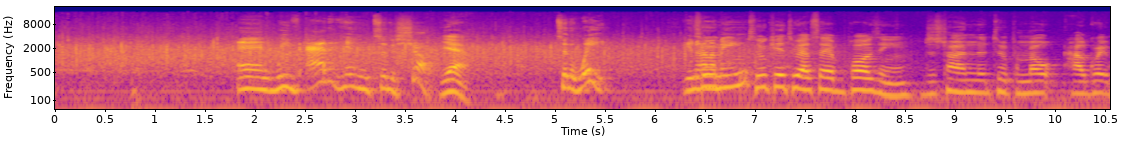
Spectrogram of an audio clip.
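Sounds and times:
small group applauding: 0:00.0 - 0:08.1
speech: 0:01.8 - 0:04.3, 0:05.0 - 0:05.6, 0:06.3 - 0:10.5.

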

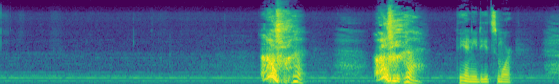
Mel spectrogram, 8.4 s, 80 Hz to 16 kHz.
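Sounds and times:
person sneezing: 0:03.9 - 0:04.6, 0:05.6 - 0:06.4
speech: 0:03.9 - 0:04.6, 0:05.6 - 0:07.8.

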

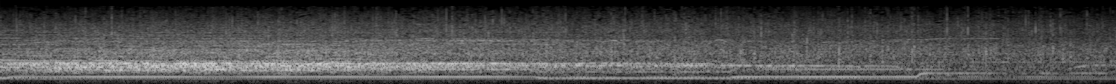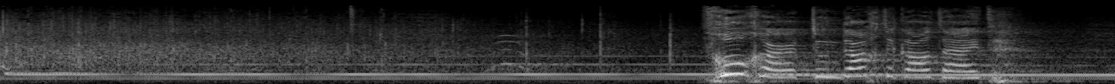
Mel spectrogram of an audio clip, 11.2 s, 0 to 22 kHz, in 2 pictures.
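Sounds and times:
people whooping: 0:00.0 - 0:06.1, 0:08.0 - 0:08.4
large audience applauding: 0:00.0 - 0:09.0
speech: 0:09.6 - 0:10.8.

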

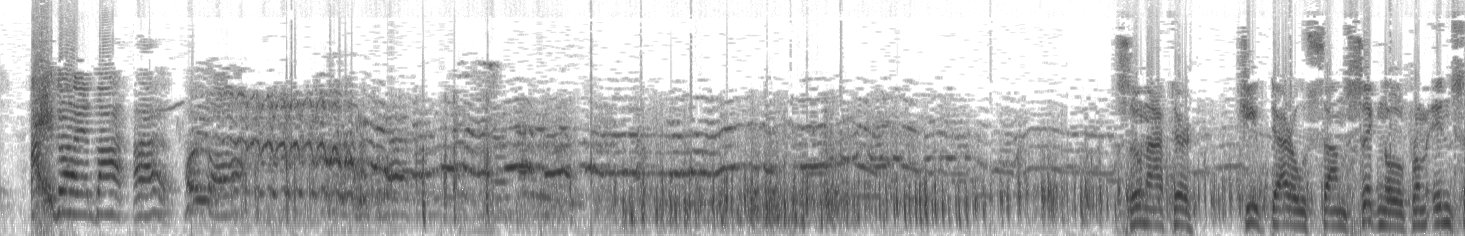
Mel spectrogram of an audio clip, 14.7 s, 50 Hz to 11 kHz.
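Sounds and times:
speech: 0:00.5 - 0:03.0, 0:11.2 - 0:14.6
horses whinnying and snorting: 0:02.4 - 0:03.6
horse hooves clip-clopping: 0:02.6 - 0:14.6.

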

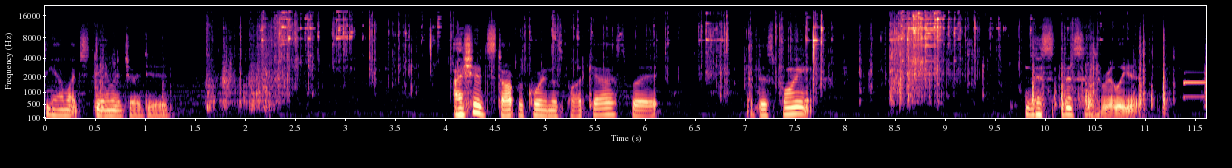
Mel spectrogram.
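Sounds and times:
speech: 0:00.0 - 0:01.9, 0:04.1 - 0:06.3, 0:07.0 - 0:07.8, 0:09.8 - 0:11.1
keys shaking and clinking in a car: 0:01.9 - 0:10.9.

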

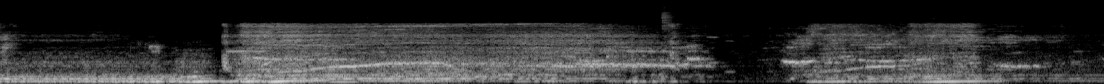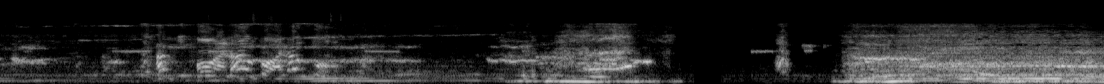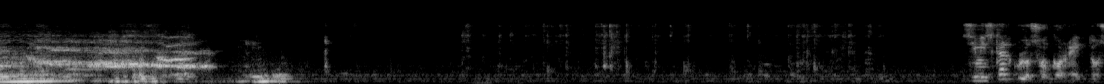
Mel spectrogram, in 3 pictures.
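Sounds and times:
speeding car engine roaring: 0:00.0 - 0:18.0, 0:19.3 - 0:25.3
speeding car tires squealing: 0:00.0 - 0:18.0, 0:19.2 - 0:25.1
speech: 0:32.4 - 0:33.1.

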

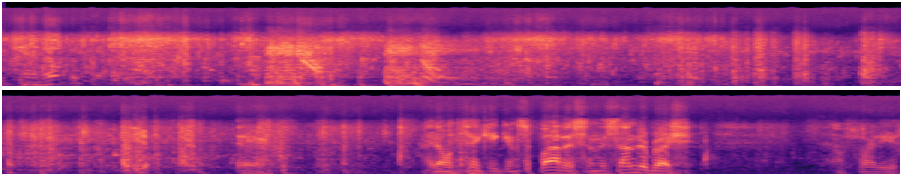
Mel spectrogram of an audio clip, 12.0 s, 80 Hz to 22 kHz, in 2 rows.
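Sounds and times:
water sloshing and splashing from someone wading through shallows: 0:00.0 - 0:09.4
speech: 0:08.9 - 0:10.7, 0:11.7 - 0:11.9.

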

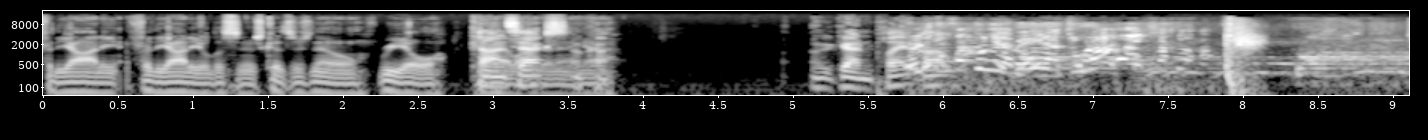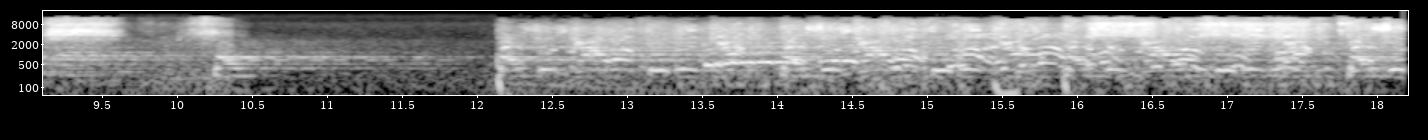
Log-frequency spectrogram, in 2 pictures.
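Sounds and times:
speech: 0:00.0 - 0:04.0, 0:05.2 - 0:09.5, 0:10.3 - 0:10.7, 0:12.2 - 0:18.2
people talking and exclaiming loudly: 0:05.8 - 0:10.3, 0:12.4 - 0:18.2
woman's punches landing on a man's face: 0:07.9 - 0:08.2.

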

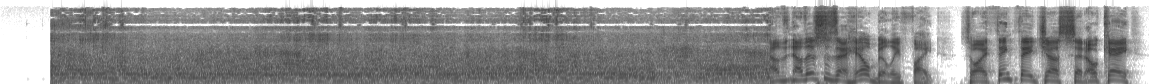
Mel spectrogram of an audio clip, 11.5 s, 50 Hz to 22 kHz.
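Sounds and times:
race car engines roaring: 0:00.5 - 0:08.0
speech: 0:07.8 - 0:11.4.

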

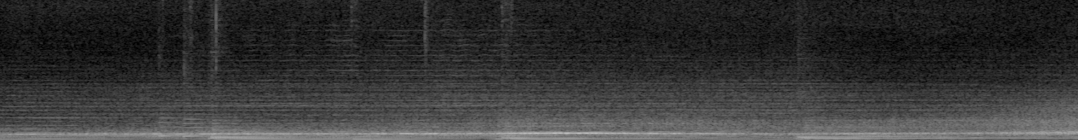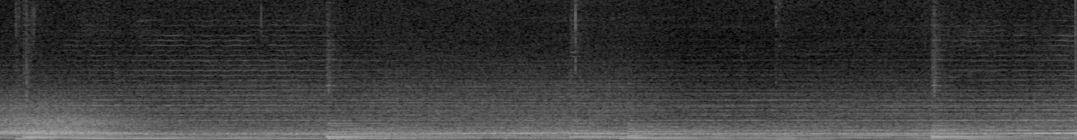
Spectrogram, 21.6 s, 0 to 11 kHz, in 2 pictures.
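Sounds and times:
deep sustained bass: 0:00.0 - 0:21.5
gentle wind: 0:00.0 - 0:21.5
soft calming piano chords: 0:00.0 - 0:21.5.

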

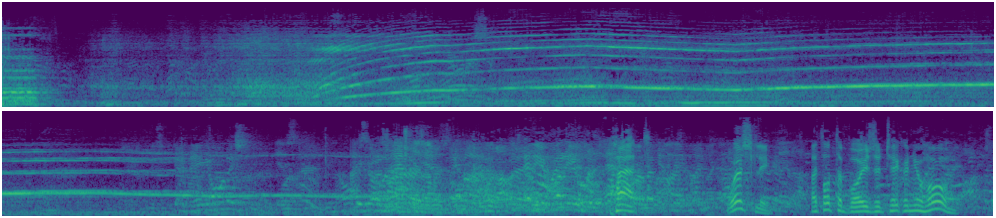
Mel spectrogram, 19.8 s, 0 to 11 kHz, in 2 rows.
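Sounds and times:
ambulance siren wailing: 0:00.0 - 0:00.6, 0:03.0 - 0:14.8
faint voices murmuring: 0:00.0 - 0:19.8
speech: 0:16.0 - 0:16.5, 0:17.2 - 0:19.6.

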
